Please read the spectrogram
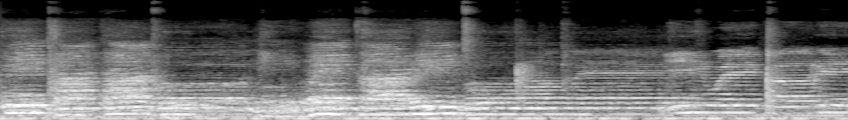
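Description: Congregation singing a hymn together, voices holding long notes that move step by step.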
